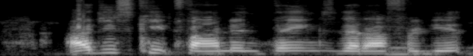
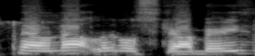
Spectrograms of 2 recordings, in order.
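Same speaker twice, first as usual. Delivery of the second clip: ordinary talk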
